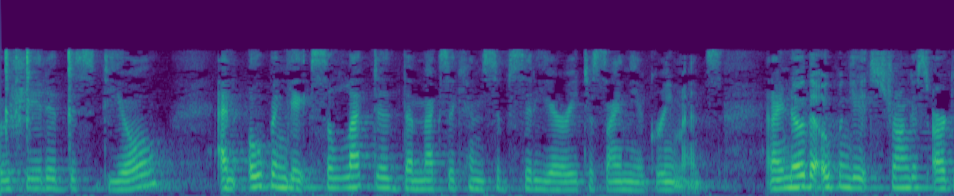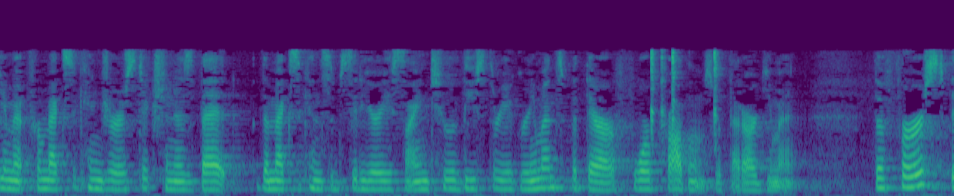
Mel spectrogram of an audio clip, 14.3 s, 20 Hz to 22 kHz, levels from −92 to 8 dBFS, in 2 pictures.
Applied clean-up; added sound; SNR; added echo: none; Ratchet, pawl; 5 dB; none.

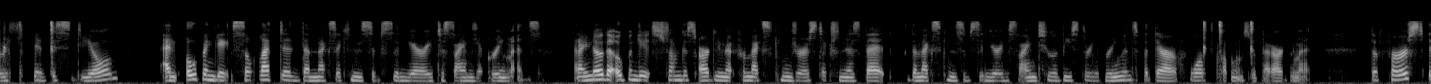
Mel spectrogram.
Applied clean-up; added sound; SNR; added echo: neural diffusion model UNIVERSE++.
